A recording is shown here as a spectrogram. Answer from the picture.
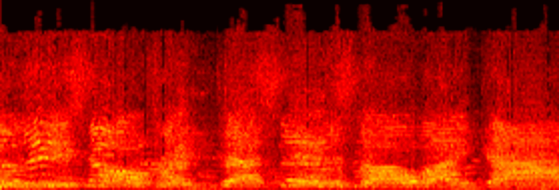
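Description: A group of young children singing together in unison, in short phrases with brief breaks between them.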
